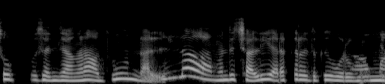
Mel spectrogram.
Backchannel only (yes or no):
no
